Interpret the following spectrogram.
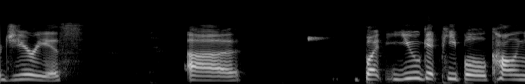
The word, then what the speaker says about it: Giries: So it's interesting that I have the hard G sound at the beginning, so you have the soft G sound, so you're Giries.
